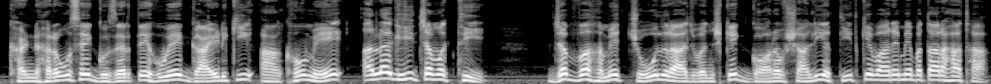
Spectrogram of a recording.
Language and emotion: Hindi, happy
